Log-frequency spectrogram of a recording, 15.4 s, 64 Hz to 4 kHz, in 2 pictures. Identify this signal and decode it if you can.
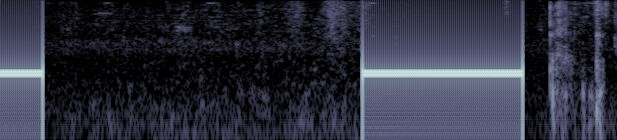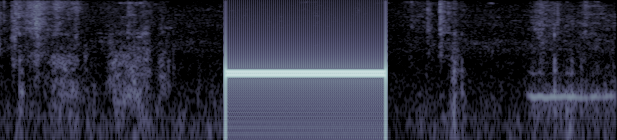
Ringback tone (North America), 440 + 480 Hz.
